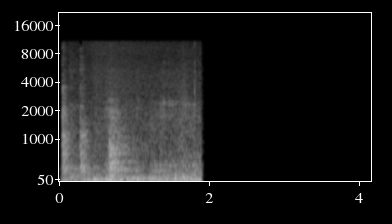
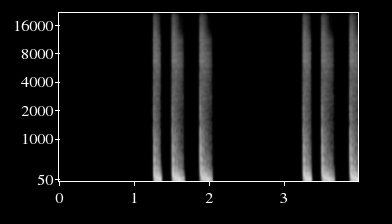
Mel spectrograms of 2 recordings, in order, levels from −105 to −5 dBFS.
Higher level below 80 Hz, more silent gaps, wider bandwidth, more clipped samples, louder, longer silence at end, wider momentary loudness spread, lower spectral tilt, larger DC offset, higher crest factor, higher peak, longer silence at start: second, -46 dBFS vs -34 dBFS; second, none vs 1.36-1.50 s, 1.67-1.87 s, 2.05-3.25 s, 3.37-3.50 s, 3.67-3.87 s; second, 11.5 kHz vs over 20 kHz; neither; second, -43 LUFS vs -30 LUFS; first, 2.25 s vs 0 s; first, 8 LU vs 5 LU; about the same, -6.5 dB/octave vs -7.5 dB/octave; neither; first, 20 dB vs 14 dB; second, -24 dBFS vs -16 dBFS; second, 0 s vs 1.25 s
